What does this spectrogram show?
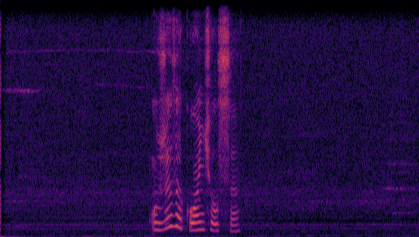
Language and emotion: Russian, sad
